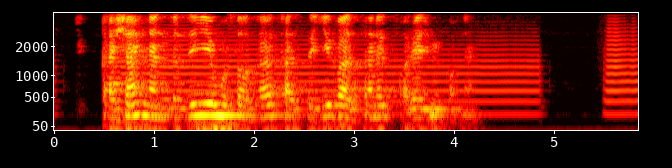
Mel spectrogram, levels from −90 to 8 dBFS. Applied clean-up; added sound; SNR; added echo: none; Trumpet; 17 dB; reverberation time 0.1 s.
